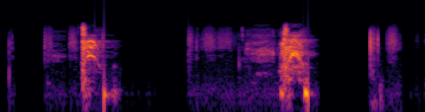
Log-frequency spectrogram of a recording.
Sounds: Sneeze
